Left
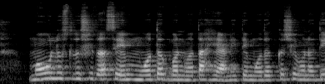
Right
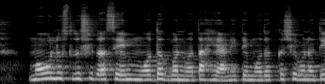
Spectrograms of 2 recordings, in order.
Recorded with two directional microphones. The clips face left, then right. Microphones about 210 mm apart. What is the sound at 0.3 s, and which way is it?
Speech, 15° right (ahead or behind).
